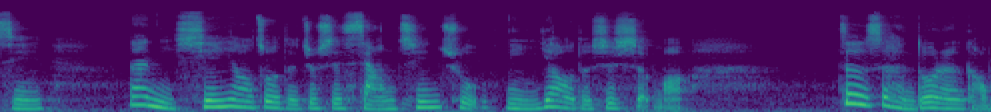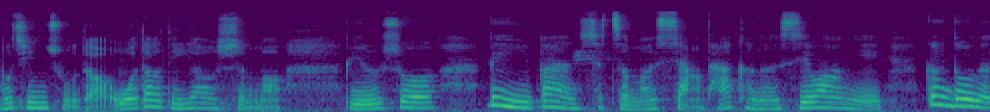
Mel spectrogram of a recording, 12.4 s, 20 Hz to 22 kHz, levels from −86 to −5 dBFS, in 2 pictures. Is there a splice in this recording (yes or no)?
yes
